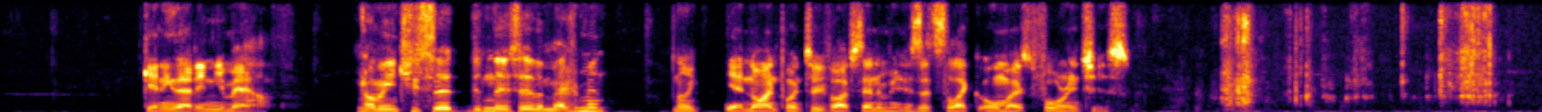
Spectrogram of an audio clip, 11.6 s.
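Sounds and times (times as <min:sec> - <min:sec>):
low hum: 0:00.0 - 0:11.5
speech: 0:01.1 - 0:02.1, 0:02.7 - 0:08.6
tape measure pulled out: 0:09.2 - 0:11.4.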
